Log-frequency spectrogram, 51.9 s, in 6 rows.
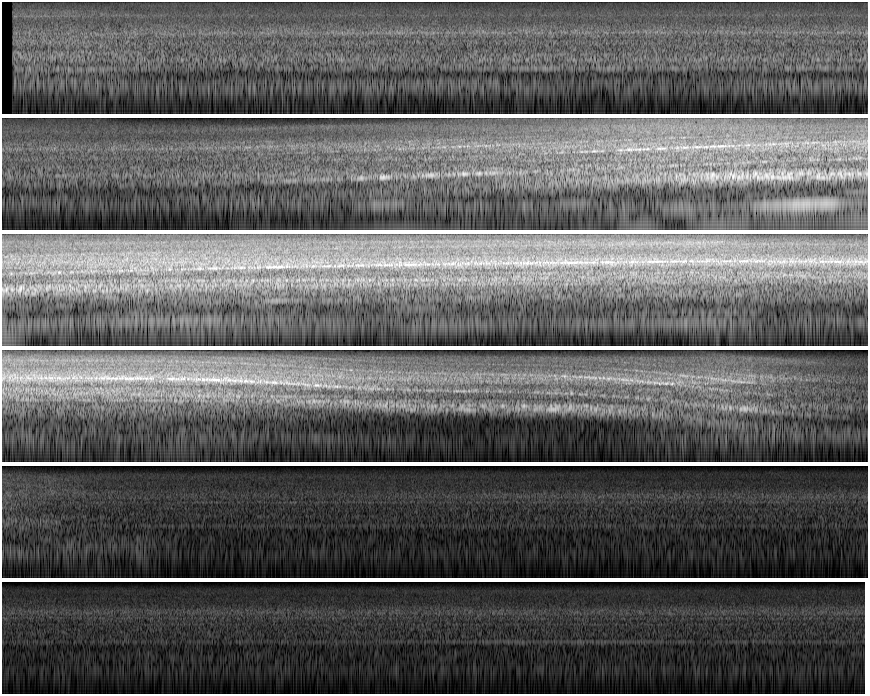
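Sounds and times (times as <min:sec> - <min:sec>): wheels spinning dyno rollers: 0:00.1 - 0:36.7
car engine revving on a dyno: 0:00.1 - 0:36.9.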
